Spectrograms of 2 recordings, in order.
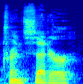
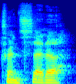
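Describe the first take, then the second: First: The name ends with an r-colored 'er' sound. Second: The name ends with an open 'ah' sound. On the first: The speaker calls it wrong. "It's not Trendsetter" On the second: The speaker calls it right. "It's Trendsetta"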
